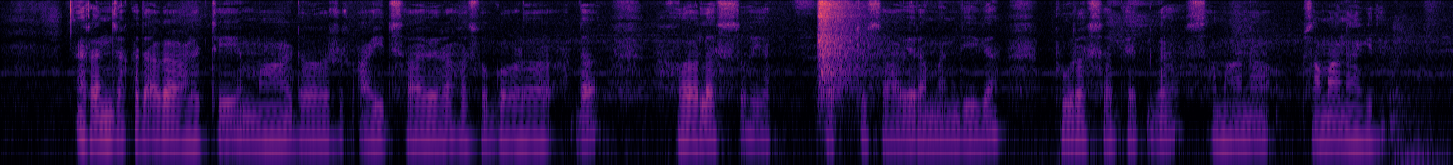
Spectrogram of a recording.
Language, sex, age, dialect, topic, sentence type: Kannada, male, 18-24, Northeastern, agriculture, statement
